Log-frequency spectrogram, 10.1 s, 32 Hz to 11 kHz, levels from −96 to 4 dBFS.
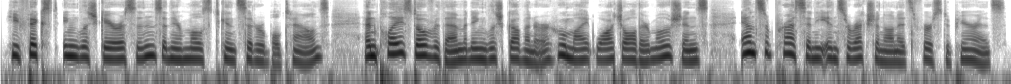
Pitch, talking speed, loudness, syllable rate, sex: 190 Hz, 180 wpm, -19 LUFS, 5.6 syllables/s, female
